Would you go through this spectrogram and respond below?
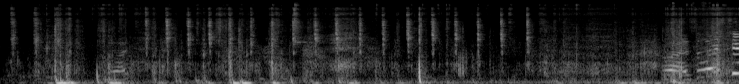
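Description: A six-year-old mustang walks on the ground, its hooves giving soft, uneven clip-clop thuds at close range while a person talks over them.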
